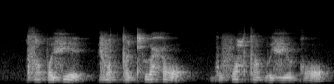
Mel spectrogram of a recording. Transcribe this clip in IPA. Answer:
zˤɤpɤfʲe | vʲɯtˤdˤecʰɯ ħɔ | ɡofɔħ tˤebɯvʲɤ ɡɔ

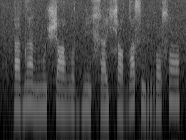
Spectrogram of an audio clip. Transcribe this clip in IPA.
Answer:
a˨dã˦˨ŋõ˨ ʃa˨ ðˤɵ˨dɓẽ˨xa˨˦ça˨ dˤa˦sʉ˨ru˨sˤũ˦

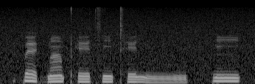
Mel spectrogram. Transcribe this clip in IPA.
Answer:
pɛ˦˨ɡ͡bã˦ pʰe˦t͡sĩ˦tʰe˦nuː˨ | ɾĩ˦

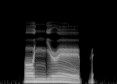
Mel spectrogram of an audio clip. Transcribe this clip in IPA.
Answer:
onʲɹøp

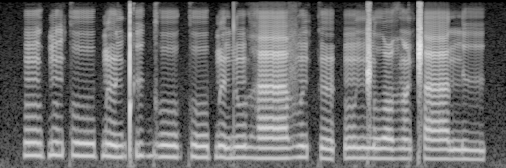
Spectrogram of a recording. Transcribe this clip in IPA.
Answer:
õu̯ɓũkoːɓə̃ ǃʼɨɡʱoːko ɓə̃dõɦaː və̃kə̃ ʔõŋ͡ǁo ðˤə̃ǁaːnɨ

